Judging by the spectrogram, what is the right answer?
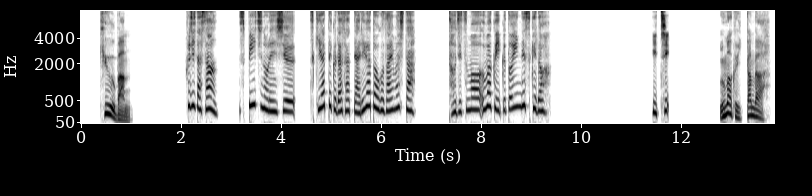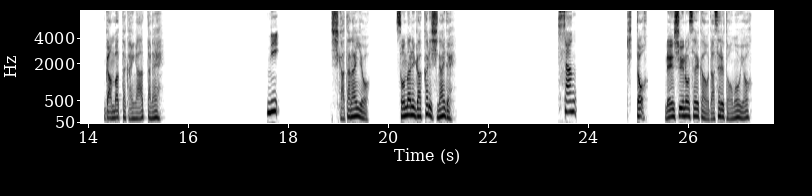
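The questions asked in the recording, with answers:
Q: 藤田さん、スピーチの練習、付き合ってくださってありがとうございました。当日もうまくいくといいんですけど。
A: 3: きっと練習の成果を出せると思うよ。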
